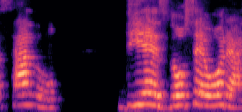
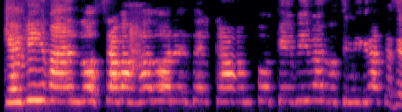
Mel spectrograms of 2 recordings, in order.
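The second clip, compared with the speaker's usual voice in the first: high cheering cry in Spanish, reliving the moment; retold joyful scream; 8 semitones higher than usual. Shouting out the car window to field workers, high joyful cheer. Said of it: "I just screamed from the top of my lungs".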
